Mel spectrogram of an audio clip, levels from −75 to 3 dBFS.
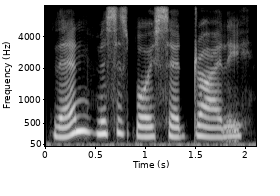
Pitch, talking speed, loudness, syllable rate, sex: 240 Hz, 140 wpm, -15 LUFS, 4.0 syllables/s, female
